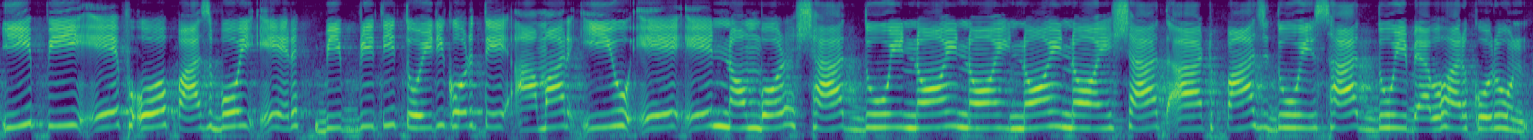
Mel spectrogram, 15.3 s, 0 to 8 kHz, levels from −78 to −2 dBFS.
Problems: constant background noise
